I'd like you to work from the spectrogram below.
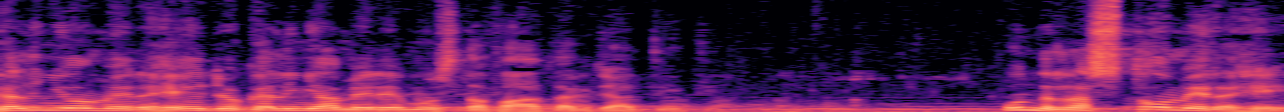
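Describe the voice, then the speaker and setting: The intonation rises and falls in a lively way. Background music can be heard. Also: man. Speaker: Islamic scholar giving a religious sermon. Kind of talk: religious sermon (bayan).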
